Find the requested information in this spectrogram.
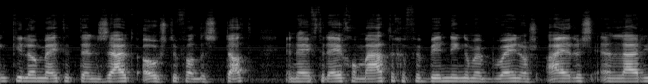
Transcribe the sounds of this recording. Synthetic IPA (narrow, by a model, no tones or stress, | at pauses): nkilomejtəɹtɛnzœɥtowstəvɑndəstɑt | ɛnɦejftrejχəlˠmaːtəχəvəɹbɪndɪŋənmɛt̚bɹejnɔsajrəsɛ̰nlaːri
